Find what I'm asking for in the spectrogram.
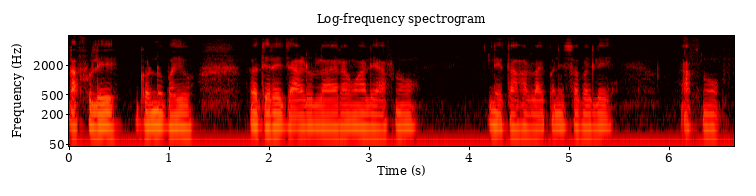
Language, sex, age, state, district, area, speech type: Nepali, male, 30-45, West Bengal, Kalimpong, rural, spontaneous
